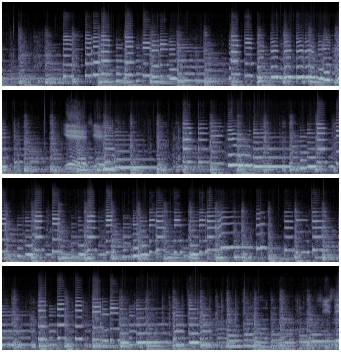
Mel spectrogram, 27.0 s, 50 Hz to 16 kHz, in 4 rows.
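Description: Instrumental break in a 1930s blues recording: blues harmonica playing a lead with bending notes over plucked acoustic guitar accompaniment.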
